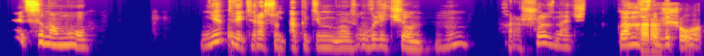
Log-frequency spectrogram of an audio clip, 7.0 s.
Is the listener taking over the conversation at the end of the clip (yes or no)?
yes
